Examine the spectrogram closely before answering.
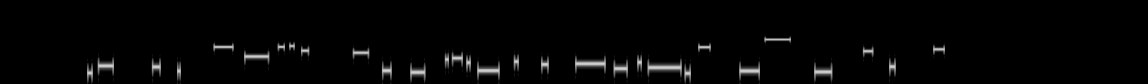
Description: Electronic bleeps of random pitch and length. There is no code.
